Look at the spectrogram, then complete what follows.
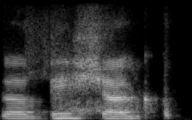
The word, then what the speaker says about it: भिषग: Prashamana para महामोहांतंक प्रशमन पराकस्मिक भिषग. You will pronounce this as go. The G sound in English we have na, that is go.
